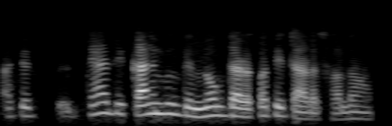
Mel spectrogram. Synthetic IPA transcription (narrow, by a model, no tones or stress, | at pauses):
ʌ̰t̪ẽt̪jãd̪ikalimikd̪inok̚ɖaɽkʌt̪iʈa̰ɽʌt͡sʰʌ̰lʌ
